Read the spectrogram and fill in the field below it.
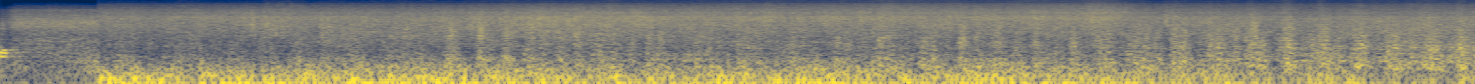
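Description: Steam locomotives chuff heavily and rapidly as they pull away.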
